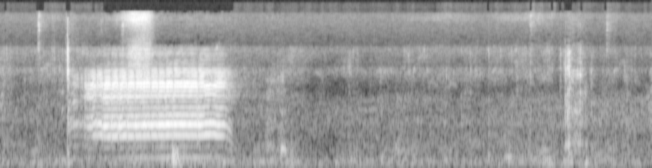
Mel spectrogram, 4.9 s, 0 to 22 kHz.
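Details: Black goat at a farm in Gimhae, South Korea, in the goat exercise yard on a clear Tuesday morning, 2 April 2019: one long, loud, steady nasal bleat lasting about a second, then a faint distant call and low yard noise.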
